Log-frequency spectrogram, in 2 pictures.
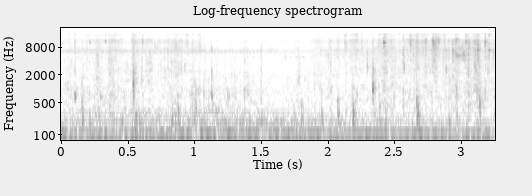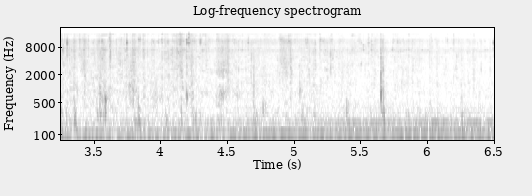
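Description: Hooves of Icelandic horses striking grass turf at a quick gait: a rapid, uneven run of dull hoofbeats, several a second, over a steady low rumble.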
